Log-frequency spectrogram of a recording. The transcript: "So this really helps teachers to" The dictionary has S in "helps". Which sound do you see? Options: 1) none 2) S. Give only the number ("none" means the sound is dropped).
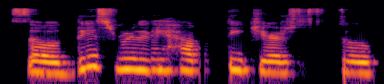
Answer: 1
